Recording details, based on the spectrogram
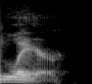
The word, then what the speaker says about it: Lehr: How do you like to pronounce your name? Do you like it Lear or do you like it Lair? Or answer to all of it because it should be Lair, I think. – Yeah. Yeah. – But for some reason, my hillbilly family, we all pronounce it Lear.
